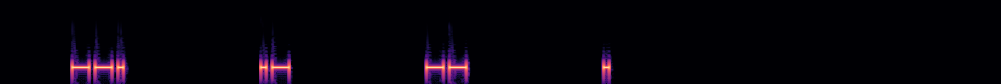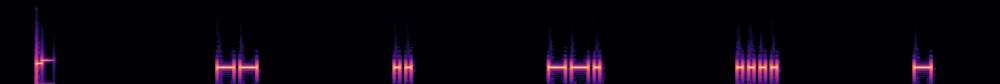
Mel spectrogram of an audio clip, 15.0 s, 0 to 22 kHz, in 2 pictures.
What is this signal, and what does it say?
Morse code, heard as a keyed tone, about 28 wpm, spaced as for 8 wpm, 700 Hz. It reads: GAME MIGHT
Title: 8x Character Spacing - Top 500 Words - 28wpm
